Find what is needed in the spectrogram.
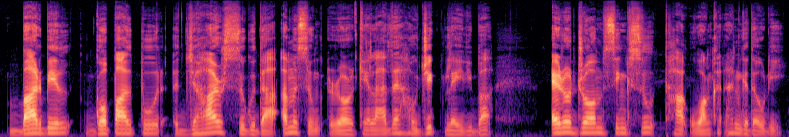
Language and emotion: Manipuri, neutral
